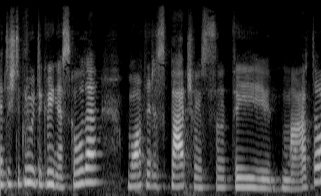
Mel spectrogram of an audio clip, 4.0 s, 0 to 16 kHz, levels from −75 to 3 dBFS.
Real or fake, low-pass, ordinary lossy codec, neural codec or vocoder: fake; 14.4 kHz; MP3, 64 kbps; codec, 44.1 kHz, 2.6 kbps, SNAC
